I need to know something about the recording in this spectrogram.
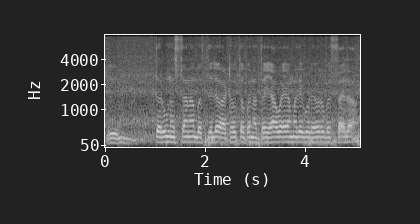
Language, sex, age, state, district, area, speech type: Marathi, male, 60+, Maharashtra, Yavatmal, urban, spontaneous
